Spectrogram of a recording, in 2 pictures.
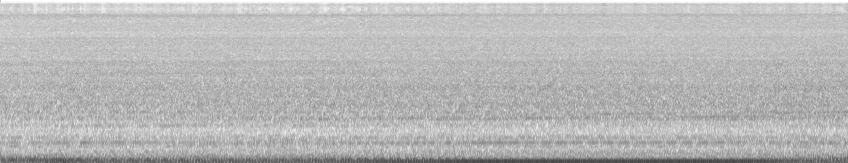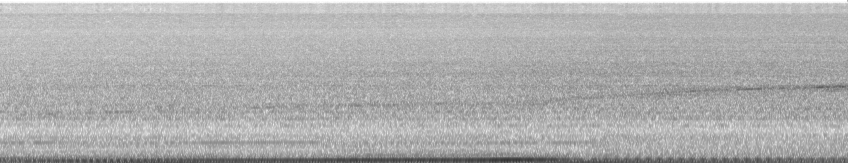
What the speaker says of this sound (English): hearing that spool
